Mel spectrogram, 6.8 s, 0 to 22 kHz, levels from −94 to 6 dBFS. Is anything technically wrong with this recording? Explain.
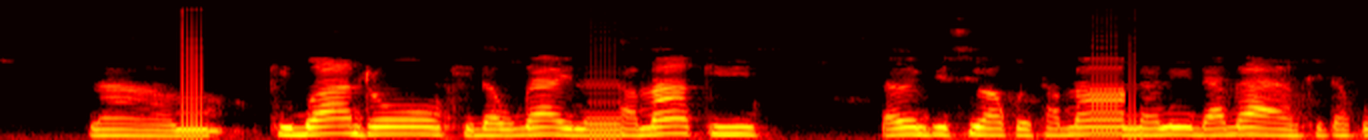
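Yes. The speech has Bluetooth stutter at 0.91 to 1.04 s, 2.95 to 3.11 s and 5.46 to 5.70 s. In each case the wireless link dropped or delayed packets, and the receiver replayed its last short slice until fresh data arrived. The result is a buzzy, machine-gun repeat replacing about 116, 139 and 186 ms of audio, with the last gap scattered over roughly 230 ms. The speech then resumes further on, not where it stopped. On a waveform these spans show identical repeating blocks. A spectrogram shows them as narrow, comb-like vertical stripes.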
